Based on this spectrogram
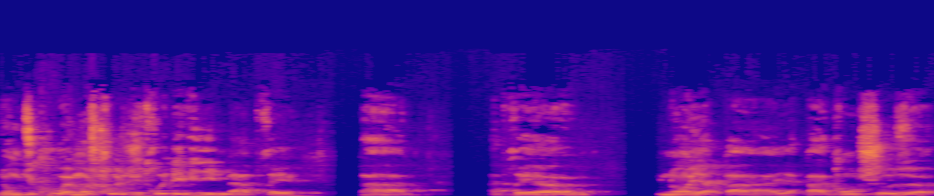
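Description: Fairly slow delivery from a man with a fairly low pitch, ordinary pitch variation, long, frequent pauses and audible room echo. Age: 40s. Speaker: garbage collector and social media creator. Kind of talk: casual interview chat.

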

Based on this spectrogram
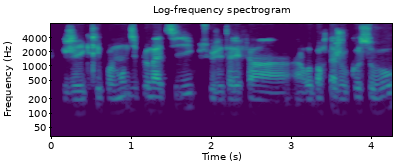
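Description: The sound is dry and close with no echo. A man talks at a fairly quick pace in an unremarkable speaking voice of fairly low pitch. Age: 20s. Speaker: sports video creator. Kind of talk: casual interview.

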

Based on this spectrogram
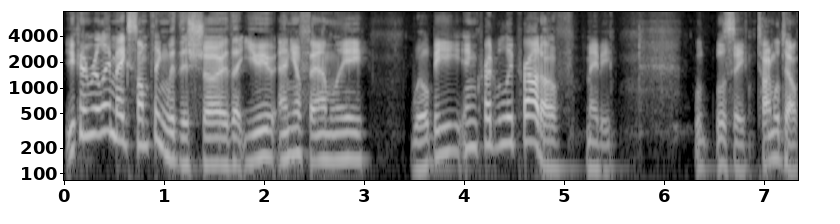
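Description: With an Australian accent, a man speaks at a moderate pace in a fairly high pitch, his voice swinging very widely in pitch. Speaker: podcast producer and artist. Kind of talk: reading a letter aloud to an audience. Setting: stage with audience.

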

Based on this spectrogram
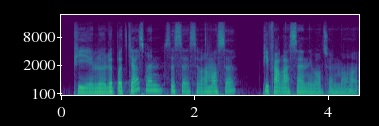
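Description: In a very clean, dry and close recording with a silent background and no echo, a woman with an ordinary speaking voice talks at a fairly slow pace, her fairly low pitch held in fairly even intonation. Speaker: podcast co-host. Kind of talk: casual chat.

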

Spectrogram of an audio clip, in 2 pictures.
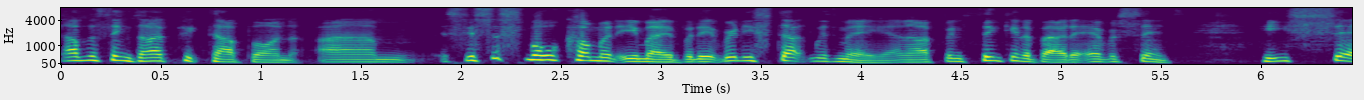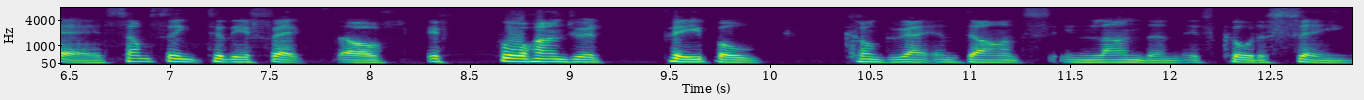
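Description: With a British accent, the speaker moves at a fairly quick pace with lively intonation. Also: man, medium pitch for a man, dry, close sound with no echo. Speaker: podcast co-host. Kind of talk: casual podcast chat.

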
